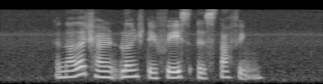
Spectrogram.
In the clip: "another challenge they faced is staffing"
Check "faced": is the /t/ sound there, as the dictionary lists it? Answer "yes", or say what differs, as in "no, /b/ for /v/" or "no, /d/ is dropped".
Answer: no, /t/ is dropped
